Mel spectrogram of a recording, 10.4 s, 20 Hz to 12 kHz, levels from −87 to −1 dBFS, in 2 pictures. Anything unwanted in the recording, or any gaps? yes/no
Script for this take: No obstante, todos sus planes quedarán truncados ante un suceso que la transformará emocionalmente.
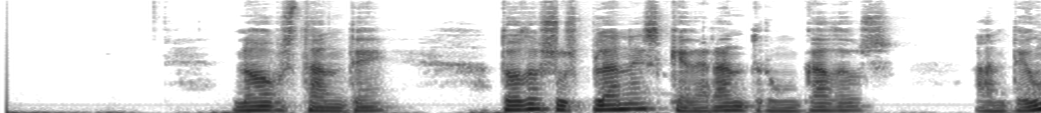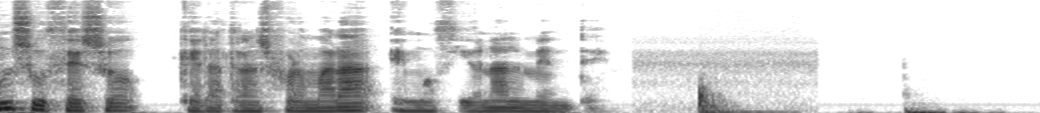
yes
